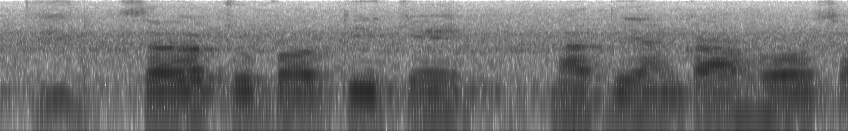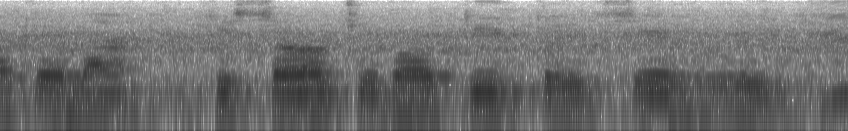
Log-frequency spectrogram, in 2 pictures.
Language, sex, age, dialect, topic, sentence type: Bhojpuri, male, 18-24, Western, banking, question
